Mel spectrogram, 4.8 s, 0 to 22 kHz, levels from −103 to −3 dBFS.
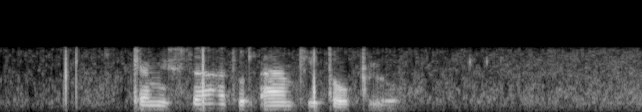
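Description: Across the whole recording, overdone noise removal has been applied: a noise reduction stage set far too hard mutes individual frequency bands wherever they sit close to its noise estimate, so faint parts of the speech disappear along with the noise. The background drops and breaks up into twinkling specks.

The speech also passes through the iLBC codec for its full length, coding each 30 ms frame on its own at a rate that fits its 13.33 kbps mode. Nothing above 3.8 kHz survives and the band sits roughly between 300 Hz and 3.6 kHz, so the voice sounds narrow, with plainly audible rough, synthetic coding damage.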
